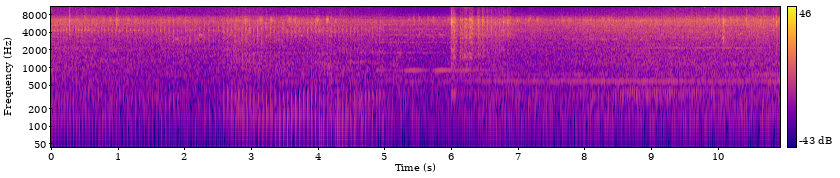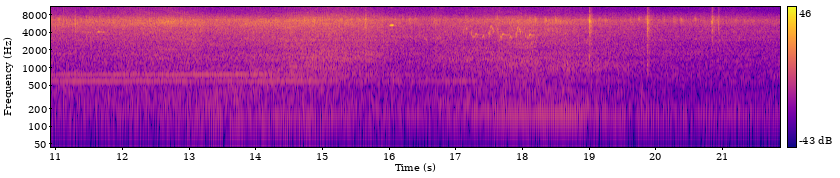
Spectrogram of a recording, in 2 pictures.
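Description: Electric commuter train running slowly past just below: steady wheel-and-track noise with thin steady whines in the middle and a couple of sharp clicks.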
